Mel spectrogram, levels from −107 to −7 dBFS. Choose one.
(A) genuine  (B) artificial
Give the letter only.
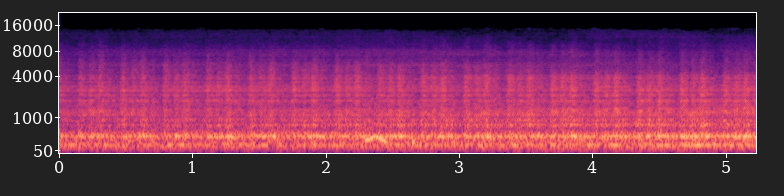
B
